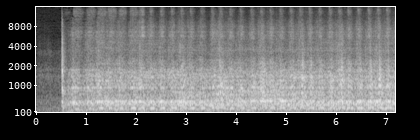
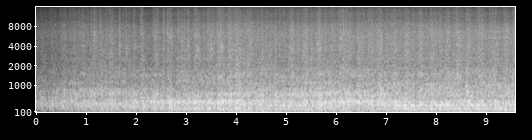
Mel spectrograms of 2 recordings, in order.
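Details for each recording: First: 1932 Morris Minor four-cylinder sidevalve, unused for decades, 6V battery, choke and accelerator being tried: steady starter churn about 2.5 turns a second, no catch; it ran briefly before but now won't; points found giving a weak spark and were cleaned. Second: 1932 Morris Minor four-cylinder sidevalve, not run in years, no coolant so warming up and kept brief, little exhaust fitted: settles into a steady, even, fairly quick idle; running cleanly.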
